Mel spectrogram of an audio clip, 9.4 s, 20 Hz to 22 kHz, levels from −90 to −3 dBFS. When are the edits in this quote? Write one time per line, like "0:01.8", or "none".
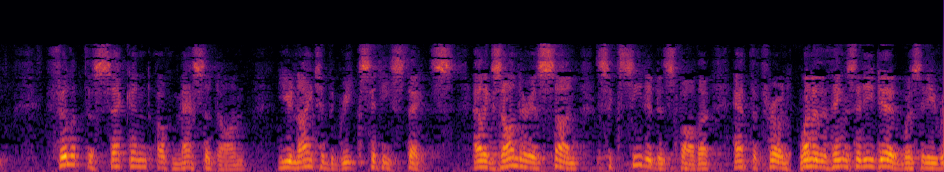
0:04.7
0:06.0
0:07.9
